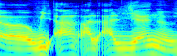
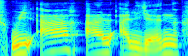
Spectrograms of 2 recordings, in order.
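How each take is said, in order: First: Said in the usual way. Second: Slow English accent. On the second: Real, not acted. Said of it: "désolé pour mon accent anglais".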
